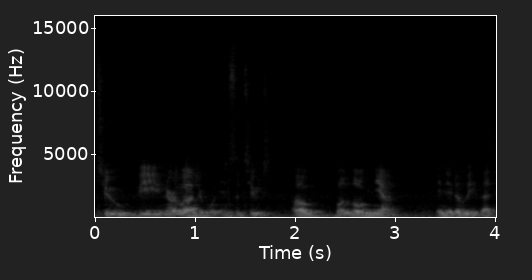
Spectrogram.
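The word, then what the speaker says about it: Bologna: He immediately went to the doctor and he went to the neurological institute of Bolognia in Italy that's how you pronounce it and he told the doctors I'm going to die in a year.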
